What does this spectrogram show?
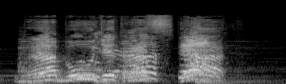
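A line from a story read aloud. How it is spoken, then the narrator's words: Loud shouting crowd. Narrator (Russian): Но они еще сильнее кричали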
